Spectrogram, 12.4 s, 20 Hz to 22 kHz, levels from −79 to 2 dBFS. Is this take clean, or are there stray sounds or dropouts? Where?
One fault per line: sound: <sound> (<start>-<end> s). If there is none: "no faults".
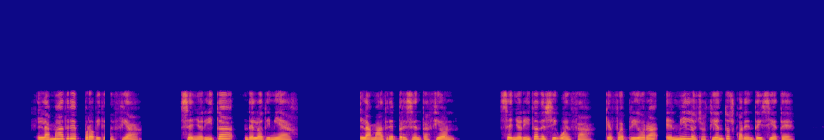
sound: dropout (1.6-1.7 s)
